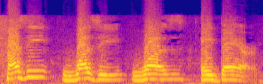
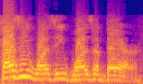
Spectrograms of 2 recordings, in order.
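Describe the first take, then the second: First: The sentence is spoken at a slow pace. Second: The sentence is spoken at a faster pace. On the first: "I will give them to you both slowly" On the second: "the same thing a little bit faster"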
